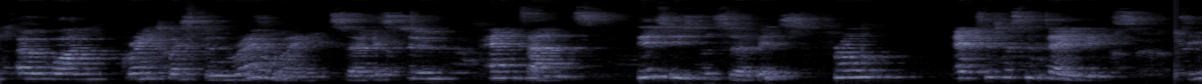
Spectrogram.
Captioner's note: Great Western Railway train announcements in background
